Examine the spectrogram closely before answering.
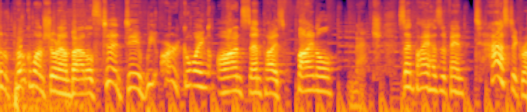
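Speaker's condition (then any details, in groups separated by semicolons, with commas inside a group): No condition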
